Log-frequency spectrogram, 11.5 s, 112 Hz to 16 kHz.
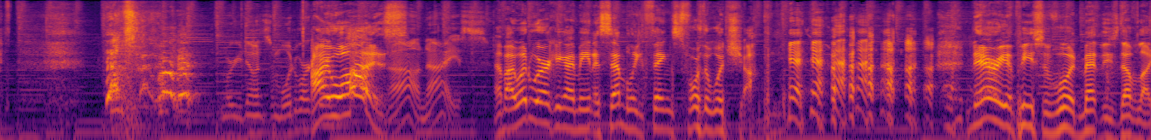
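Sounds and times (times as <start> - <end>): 
laughter: 1.0 - 2.2, 7.7 - 10.1
person sneezing: 1.1 - 2.0
speech: 1.1 - 8.8, 9.4 - 11.4.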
